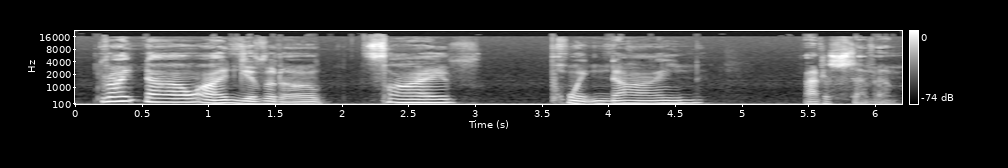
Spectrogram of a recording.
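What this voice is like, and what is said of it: Imitates another person's voice. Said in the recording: “That's my Tim Gunn impersonation.”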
